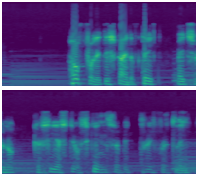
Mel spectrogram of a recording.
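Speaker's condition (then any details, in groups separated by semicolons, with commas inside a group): No condition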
